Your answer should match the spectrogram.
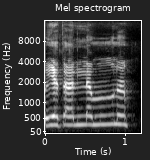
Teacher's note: वाव साकिन से पहले लफ्ज़ पर पेश है तो वह मद्दा है, एक हरकत के बराबर खींच कर पढ़ेंगे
